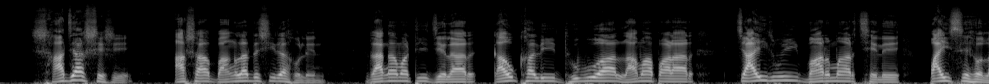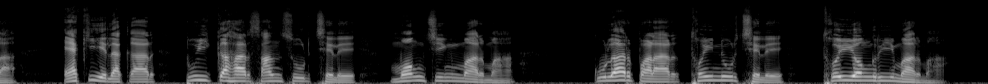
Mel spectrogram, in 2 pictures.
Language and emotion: Bengali, neutral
